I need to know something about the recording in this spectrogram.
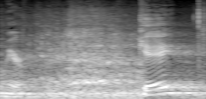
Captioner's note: audience applauds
